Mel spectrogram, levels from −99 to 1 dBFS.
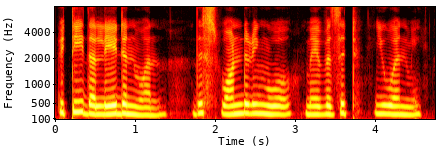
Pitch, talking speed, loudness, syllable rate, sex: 220 Hz, 150 wpm, -17 LUFS, 4.5 syllables/s, female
